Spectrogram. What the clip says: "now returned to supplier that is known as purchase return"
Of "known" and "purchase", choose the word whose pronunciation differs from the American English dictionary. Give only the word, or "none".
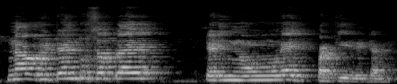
purchase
